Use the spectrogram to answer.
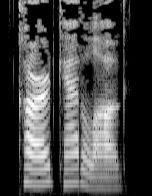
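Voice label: "card catalog", British English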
